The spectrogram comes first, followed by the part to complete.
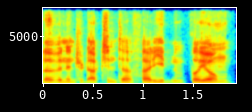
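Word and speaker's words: Villaume: Vilom.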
